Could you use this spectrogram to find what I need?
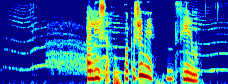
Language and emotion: Russian, neutral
